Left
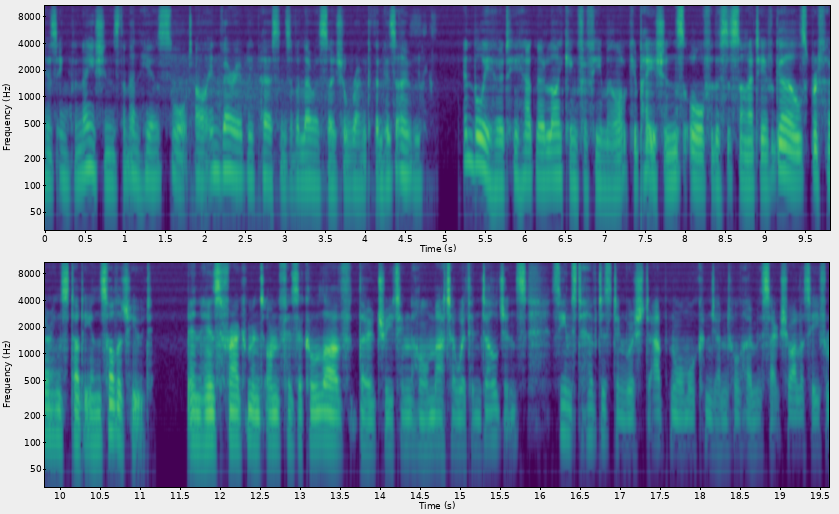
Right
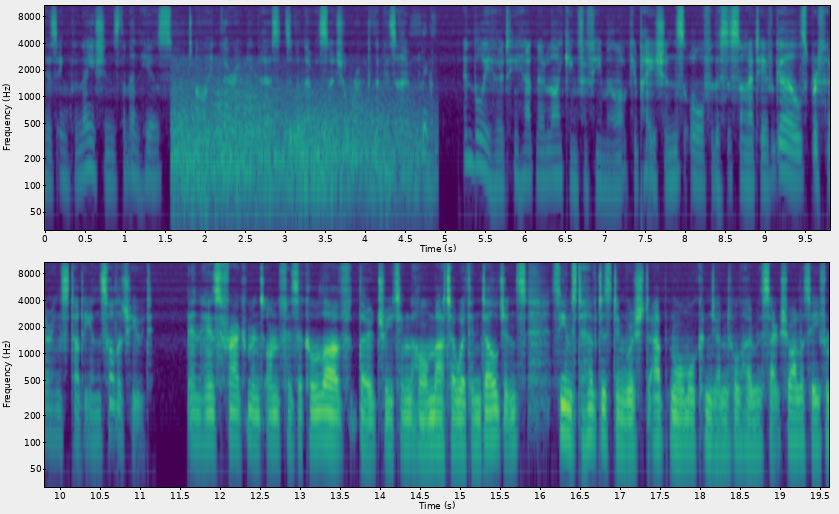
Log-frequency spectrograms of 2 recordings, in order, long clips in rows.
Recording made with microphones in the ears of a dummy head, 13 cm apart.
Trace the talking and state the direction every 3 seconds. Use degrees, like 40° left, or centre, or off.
60° left, 50° left, 40° left, 20° left, 20° right, 60° right, 70° right.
